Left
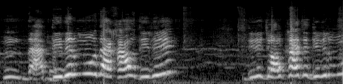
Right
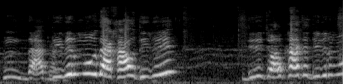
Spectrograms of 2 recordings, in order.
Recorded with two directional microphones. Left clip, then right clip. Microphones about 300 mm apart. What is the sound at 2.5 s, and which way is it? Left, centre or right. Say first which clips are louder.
Speech: left 3 dB; right.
